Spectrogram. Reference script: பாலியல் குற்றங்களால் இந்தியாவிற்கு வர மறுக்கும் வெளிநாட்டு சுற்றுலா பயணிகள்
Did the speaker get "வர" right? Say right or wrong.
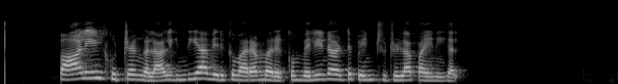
right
